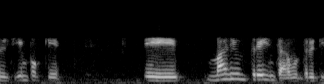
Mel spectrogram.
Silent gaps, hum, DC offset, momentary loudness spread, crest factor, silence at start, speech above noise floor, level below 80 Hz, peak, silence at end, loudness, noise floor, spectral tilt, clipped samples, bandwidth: none; none; under 0.1%; 14 LU; 20 dB; 0 s; 35 dB; -60 dBFS; -4 dBFS; 0 s; -22 LUFS; -58 dBFS; -5.5 dB/octave; under 0.1%; 3.7 kHz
